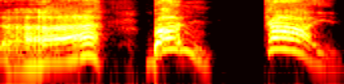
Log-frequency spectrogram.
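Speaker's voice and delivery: high, loud shouted Ban Kai; Bankai battle cry. Acted. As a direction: roar out the power release. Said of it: "Issei kinda says".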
